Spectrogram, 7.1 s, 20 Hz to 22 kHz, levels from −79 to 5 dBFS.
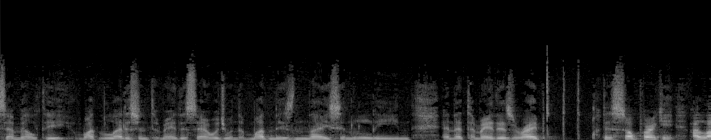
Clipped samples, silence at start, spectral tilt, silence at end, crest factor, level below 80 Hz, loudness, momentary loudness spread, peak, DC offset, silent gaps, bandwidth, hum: under 0.1%; 0 s; -3.5 dB/octave; 0 s; 22 dB; -66 dBFS; -30 LUFS; 10 LU; -8 dBFS; under 0.1%; none; 14.5 kHz; none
